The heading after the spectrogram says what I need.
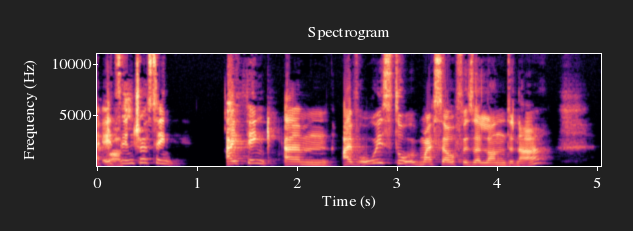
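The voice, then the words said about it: British accent. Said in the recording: “you speak with a British accent”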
